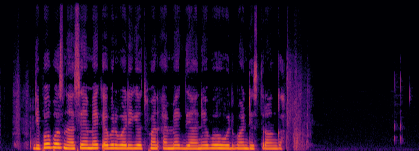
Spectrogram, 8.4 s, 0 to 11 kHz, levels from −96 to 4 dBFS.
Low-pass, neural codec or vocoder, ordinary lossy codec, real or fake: none; none; none; real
